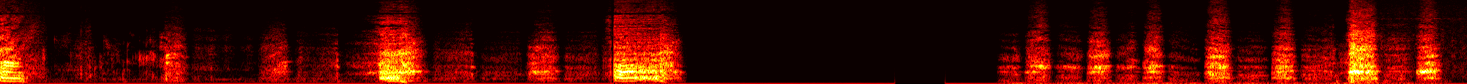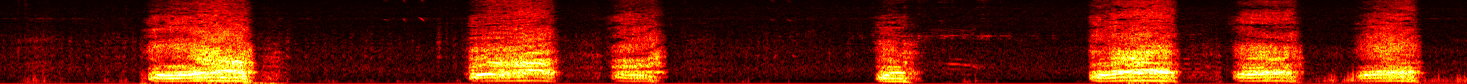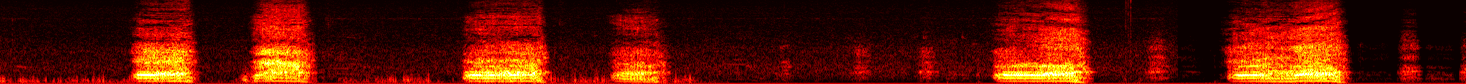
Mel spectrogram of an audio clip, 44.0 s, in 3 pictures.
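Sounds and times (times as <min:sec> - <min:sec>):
bear roaring: 0:10.0 - 0:24.4, 0:25.6 - 0:29.0, 0:30.6 - 0:32.6, 0:33.9 - 0:36.2, 0:37.0 - 0:44.0.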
